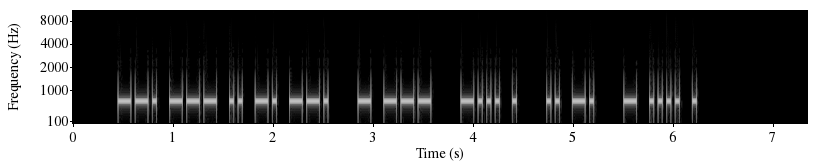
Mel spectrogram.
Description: Morse code, heard as a keyed tone, about 28 wpm, 700 Hz. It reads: GOING TO BE IN THE
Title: Sets of 5 Words Encore 28wpm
